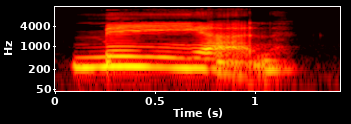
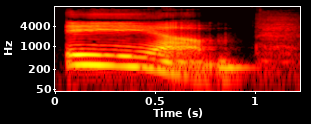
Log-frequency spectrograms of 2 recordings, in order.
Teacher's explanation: So instead of it being a pure A sound like apple, we know that the A sound in man is more like a whiny sound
